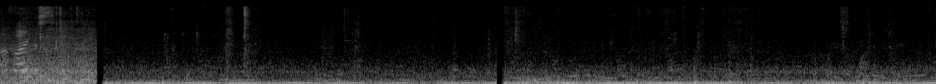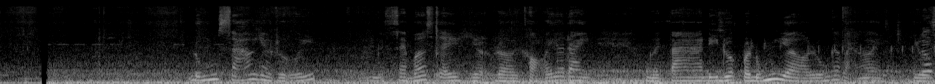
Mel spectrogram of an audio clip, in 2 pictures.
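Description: A bus engine rumbles steadily at idle.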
